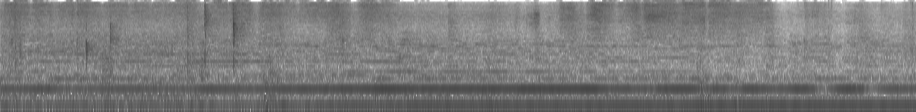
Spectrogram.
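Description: A steady low hum with two unchanging tones, over soft rustling and light snaps of disposable gloves being pulled onto the hands.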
